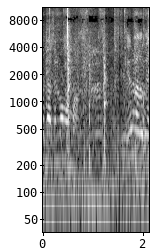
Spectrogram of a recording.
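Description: A heavy knife chopping fish on a wooden log chopping block: a few sharp knocks of the blade into the wood.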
